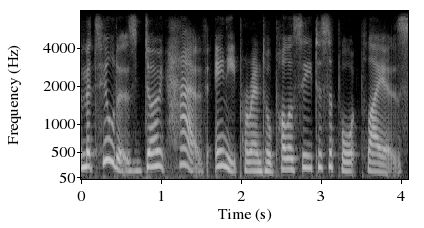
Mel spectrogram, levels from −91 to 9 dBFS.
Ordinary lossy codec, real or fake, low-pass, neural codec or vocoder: Opus, 32 kbps; fake; 7.2 kHz; autoencoder, 48 kHz, 32 numbers a frame, DAC-VAE, trained on Japanese speech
